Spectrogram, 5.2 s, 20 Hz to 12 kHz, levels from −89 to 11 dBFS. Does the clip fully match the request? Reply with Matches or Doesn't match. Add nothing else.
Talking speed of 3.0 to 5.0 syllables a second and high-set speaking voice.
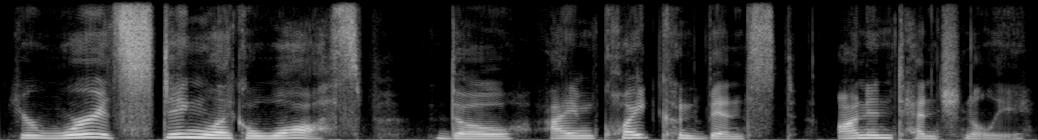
Matches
